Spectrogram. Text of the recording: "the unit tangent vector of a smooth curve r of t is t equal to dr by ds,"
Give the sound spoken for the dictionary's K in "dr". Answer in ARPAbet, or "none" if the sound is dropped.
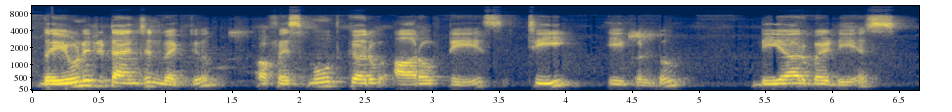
none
